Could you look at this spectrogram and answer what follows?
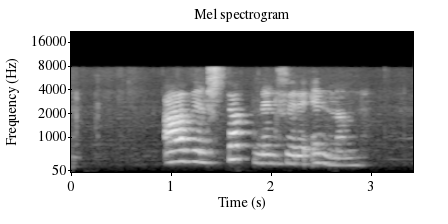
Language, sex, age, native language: Icelandic, female, 10, Icelandic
